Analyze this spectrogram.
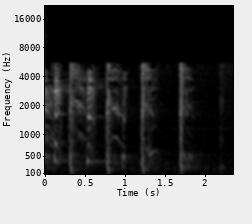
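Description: Coughing from a person: a series of about eight short, dry coughs in an uneven rhythm, fairly faint and alone, with no talk.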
